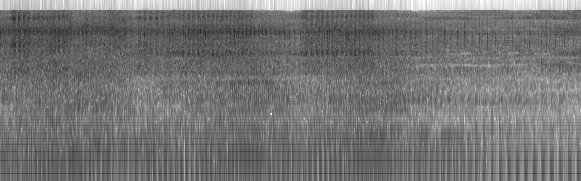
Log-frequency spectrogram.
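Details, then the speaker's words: Yamaha Jupiter Z revived after years dead following ignition, fuel, engine and air checks and new oil; small single at a steady, even idle with a quick regular thump, no knocks or misses, exhaust still slightly smoky; running normally again. "ya, motor ini sudah hidup lagi."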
